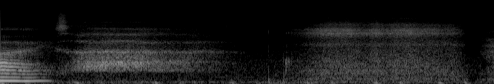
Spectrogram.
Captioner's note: breathing deeply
